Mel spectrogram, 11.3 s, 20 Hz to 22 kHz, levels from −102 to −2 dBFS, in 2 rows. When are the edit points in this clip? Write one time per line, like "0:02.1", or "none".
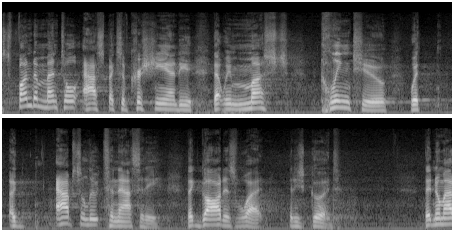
none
